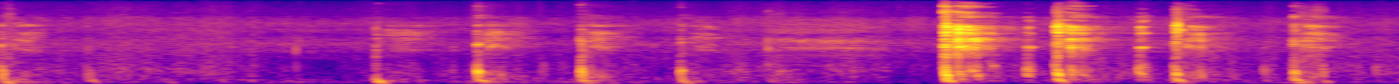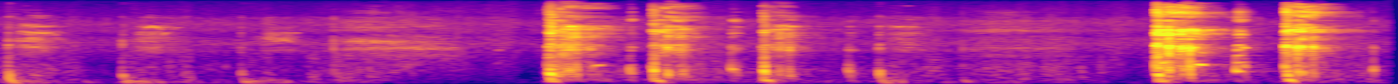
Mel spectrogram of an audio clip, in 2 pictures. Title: I’m sick and it hurts to cough …￼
